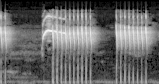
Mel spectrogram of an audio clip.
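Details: Bar-winged prinia in full active song, recorded for tutoring songbirds: a rising whistled lead-in followed by a quick series of bright, buzzy chips, then a second, shorter trill after a pause.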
